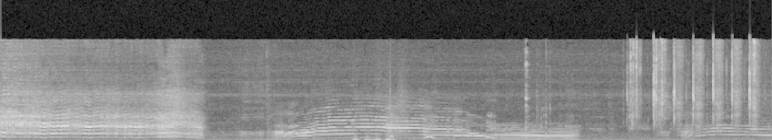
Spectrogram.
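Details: Long, wavering meows come from Kone-chan, a Norwegian Forest cat, during treatment at a Nagoya veterinary clinic. Light therapy, nail clipping, pad trimming and anal gland expression are performed. The moans are drawn out, several in a row, and quick clicks sound near the end.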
